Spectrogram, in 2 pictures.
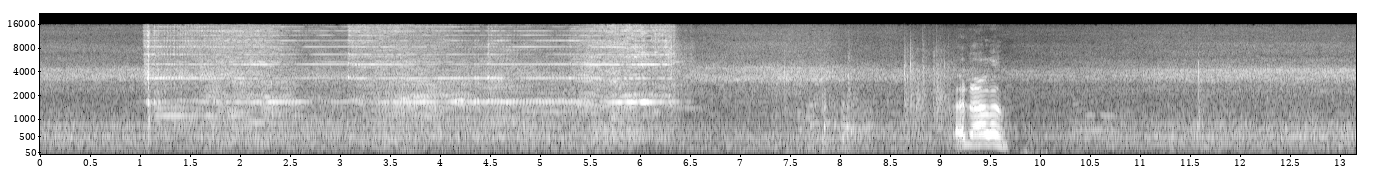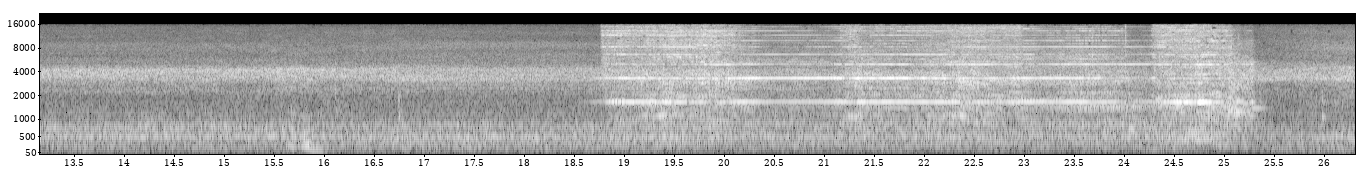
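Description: A table saw whines as it cuts through a strip of wood.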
